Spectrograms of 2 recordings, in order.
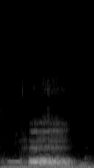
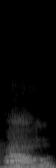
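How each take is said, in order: First: The vowel is an aw sound. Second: The vowel is a short a sound. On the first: The speaker calls it right. "it's Hall" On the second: The speaker calls it wrong. "So it's not Hal"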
